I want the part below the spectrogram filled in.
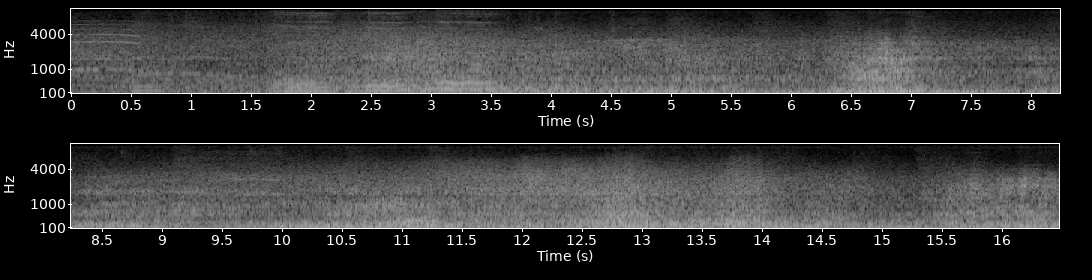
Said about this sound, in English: We're about to hear the bombers go over.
